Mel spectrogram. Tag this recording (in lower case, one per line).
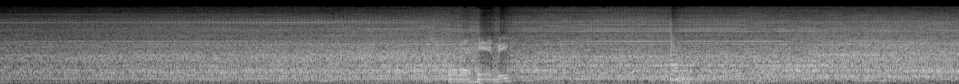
speech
